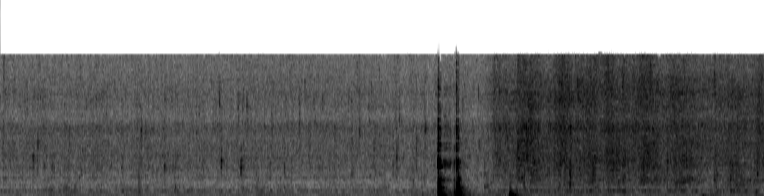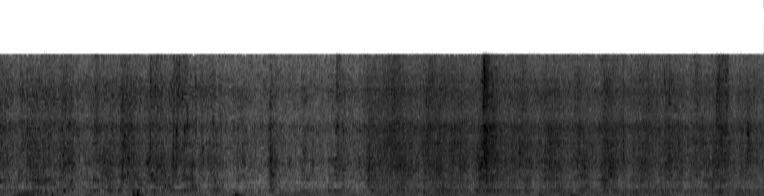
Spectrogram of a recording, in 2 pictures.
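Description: Onions and ginger-garlic paste frying in hot oil in a steel pan: a steady sizzle, two sharp knocks about five and a half seconds in, then a louder, crackling sizzle as the mixture is stirred with a spatula.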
